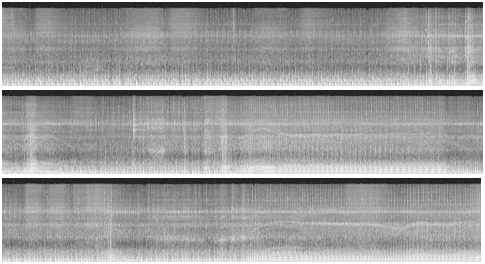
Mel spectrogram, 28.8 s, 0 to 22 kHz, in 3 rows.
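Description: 2006 Triumph Bonneville T100's air-cooled parallel-twin engine idling steadily, then revving as the bike pulls away and rising and falling in pitch through several gear changes, climbing again near the end.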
